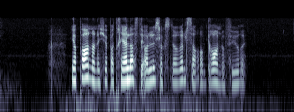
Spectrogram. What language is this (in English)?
Norwegian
